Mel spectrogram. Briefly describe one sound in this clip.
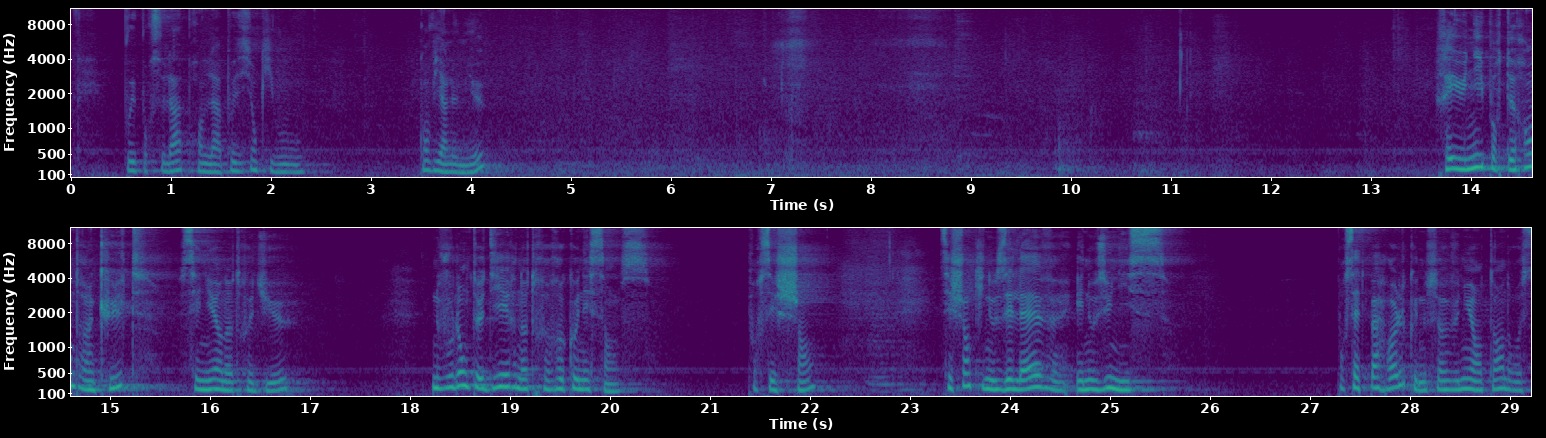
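A middle-aged woman speaks slowly and calmly into a microphone, with pauses.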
